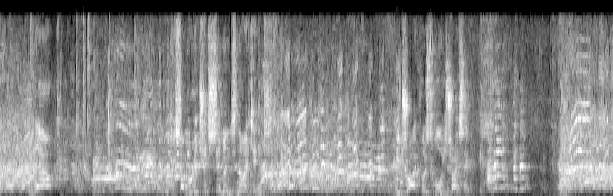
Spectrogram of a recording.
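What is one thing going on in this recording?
A middle-aged man talks with animation through a microphone in a large echoing room.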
